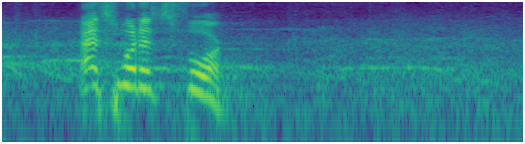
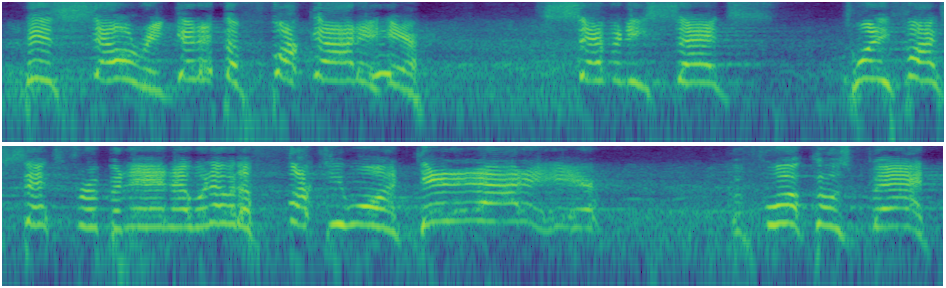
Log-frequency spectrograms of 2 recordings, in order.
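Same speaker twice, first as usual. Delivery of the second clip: pushy shouting vendor; 7 semitones higher than usual. Retold or imitated. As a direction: hawk the produce like a street vendor. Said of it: "supermarket vendor voiced".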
